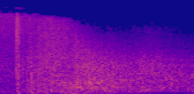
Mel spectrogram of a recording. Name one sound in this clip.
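Bubbles rush and gurgle underwater, muffled.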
